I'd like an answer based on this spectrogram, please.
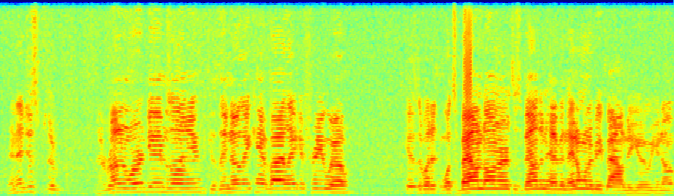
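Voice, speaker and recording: Mumbling at a moderate pace with fairly even intonation, a man is heard with audible room echo and noticeable background noise. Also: fairly high pitch for a man. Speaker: conspiracy video creator. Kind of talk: solo video monologue. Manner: rambling, mumbling.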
